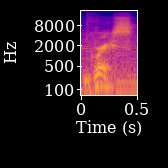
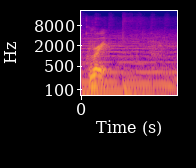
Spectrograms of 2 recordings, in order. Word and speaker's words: Gris: the French game, or Gris as most people call it for some reason, even though it's French and it's pronounced Gree.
